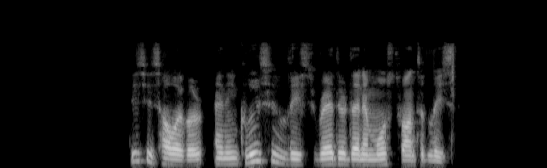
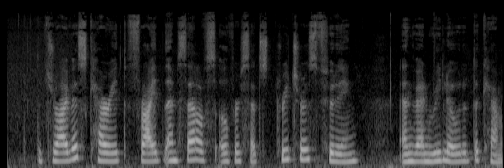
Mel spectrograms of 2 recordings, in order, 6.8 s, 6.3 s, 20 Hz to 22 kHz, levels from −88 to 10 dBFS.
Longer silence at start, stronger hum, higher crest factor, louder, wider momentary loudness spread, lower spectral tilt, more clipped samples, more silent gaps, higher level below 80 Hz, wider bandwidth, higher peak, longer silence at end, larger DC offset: first, 1.65 s vs 0.1 s; neither; about the same, 18 dB vs 16 dB; first, -19 LUFS vs -29 LUFS; about the same, 11 LU vs 9 LU; about the same, -7 dB/octave vs -6 dB/octave; neither; first, 2.57-2.66 s vs none; second, -62 dBFS vs -56 dBFS; second, 7.4 kHz vs 16 kHz; first, -2 dBFS vs -12 dBFS; first, 1.15 s vs 0 s; neither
